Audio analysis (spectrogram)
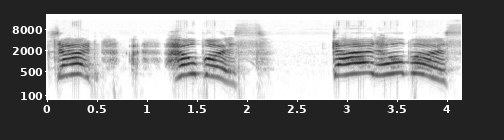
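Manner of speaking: high, loud frantic plea; panicked kid cry. Pretend. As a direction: call for help in a panic. Voice acting a cry for help.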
